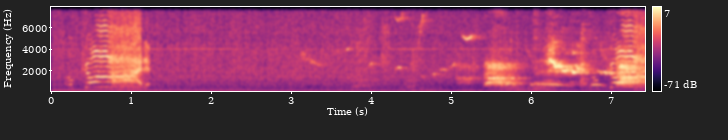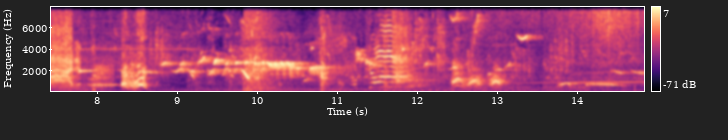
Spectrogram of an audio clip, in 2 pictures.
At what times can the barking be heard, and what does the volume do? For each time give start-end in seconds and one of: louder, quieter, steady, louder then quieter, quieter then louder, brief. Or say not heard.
5.1-14.7 quieter.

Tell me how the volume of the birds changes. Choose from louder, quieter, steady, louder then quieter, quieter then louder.
louder then quieter.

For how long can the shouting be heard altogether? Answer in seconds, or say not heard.
3 s.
